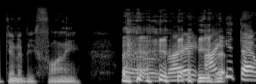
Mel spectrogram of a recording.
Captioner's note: both laughing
